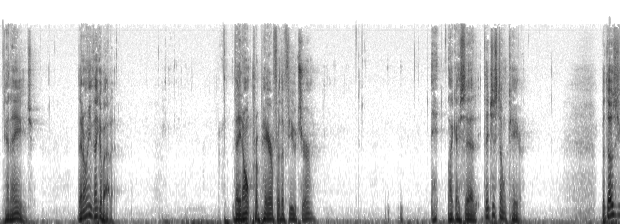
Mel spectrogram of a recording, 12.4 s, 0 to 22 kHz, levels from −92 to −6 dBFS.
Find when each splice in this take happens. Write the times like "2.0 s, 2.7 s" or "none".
9.6 s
